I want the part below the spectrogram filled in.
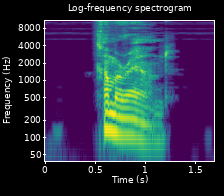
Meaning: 1. To change one's mind, especially to begin to agree or appreciate what one was reluctant to accept at first 2. To regain consciousness after a faint etc 3. To visit or arrive for a visit
- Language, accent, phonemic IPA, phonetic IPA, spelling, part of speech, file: English, Australia, /kʌ.məˈɹaʊnd/, [ka.məˈɹæʊnd], come around, verb, En-au-come around.ogg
